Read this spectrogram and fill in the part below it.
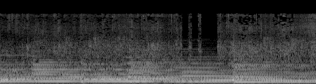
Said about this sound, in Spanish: Hay alguien que puede darle un fuerte aplauso al Señor.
